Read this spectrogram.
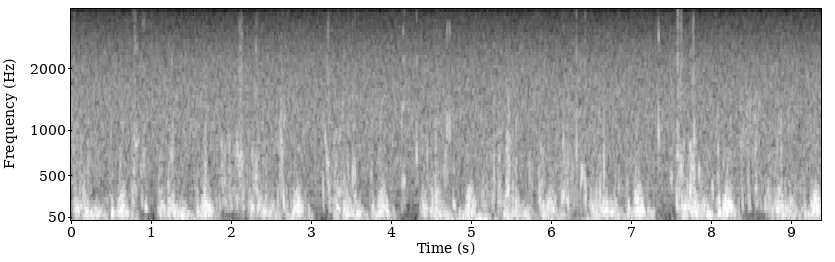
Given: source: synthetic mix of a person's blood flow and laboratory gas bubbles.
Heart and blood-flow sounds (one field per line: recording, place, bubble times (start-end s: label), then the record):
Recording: Doppler ultrasound of blood flow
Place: precordium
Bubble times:
0.00-0.22 s: bubbles
0.73-0.98 s: bubbles
1.22-1.27 s: bubbles
1.82-2.79 s: bubbles
3.12-3.58 s: bubbles
4.11-4.20 s: bubbles
4.28-4.36 s: bubbles
4.42-4.84 s: bubbles
5.12-5.23 s: bubbles
5.70-5.95 s: bubbles
6.09-6.48 s: bubbles
7.30-7.38 s: bubbles
7.47-7.88 s: bubbles
8.33-9.18 s: bubbles
From the record:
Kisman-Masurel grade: 242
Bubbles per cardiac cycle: several, 3 to 8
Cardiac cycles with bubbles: 100%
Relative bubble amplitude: moderate (0.250 to 0.450)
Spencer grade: 3 (all of the cardiac periods contain showers or single bubble signals, but not dominating or overriding the cardiac motion signals)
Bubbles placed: only in the low amplitude regions of the cardiac cycle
